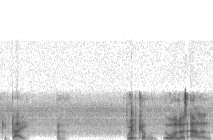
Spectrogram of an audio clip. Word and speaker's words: Kitaj: Kitaj. No, it's pronounced Kitai.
